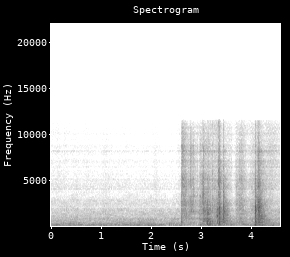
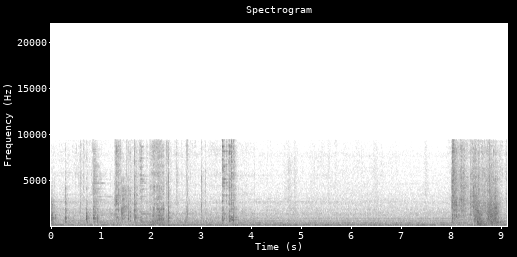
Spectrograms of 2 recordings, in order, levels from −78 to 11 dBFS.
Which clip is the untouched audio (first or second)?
second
